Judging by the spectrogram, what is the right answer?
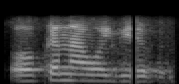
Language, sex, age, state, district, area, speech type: Manipuri, female, 45-60, Manipur, Kakching, rural, conversation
